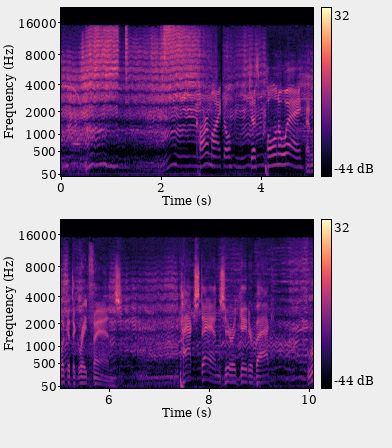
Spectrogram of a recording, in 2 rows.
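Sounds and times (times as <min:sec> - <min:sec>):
two-stroke motocross bike revving: 0:00.0 - 0:10.0.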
